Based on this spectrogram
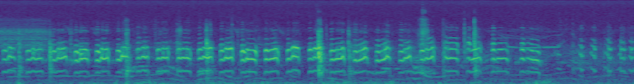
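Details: Green junglefowl, Lombok: regular gobbling bursts of nasal, zigzag notes, a little over two per second, with a few sharp clicks between them.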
